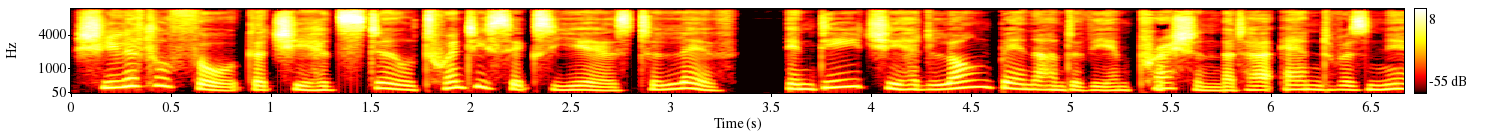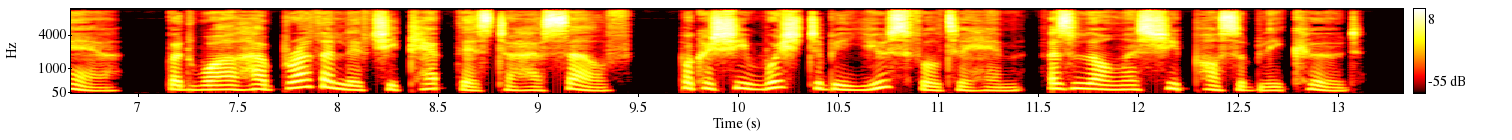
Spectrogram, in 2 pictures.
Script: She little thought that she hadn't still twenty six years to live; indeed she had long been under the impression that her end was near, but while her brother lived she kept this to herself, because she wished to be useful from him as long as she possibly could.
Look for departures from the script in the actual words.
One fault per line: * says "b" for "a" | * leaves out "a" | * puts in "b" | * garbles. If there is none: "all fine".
* says "had" for "hadn't"
* says "to" for "from"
